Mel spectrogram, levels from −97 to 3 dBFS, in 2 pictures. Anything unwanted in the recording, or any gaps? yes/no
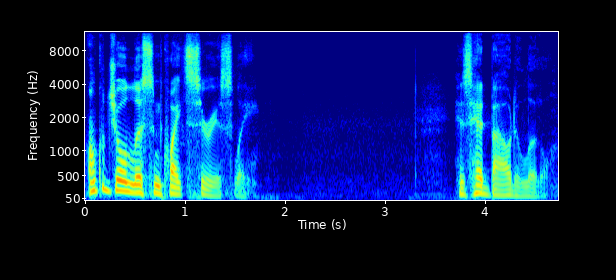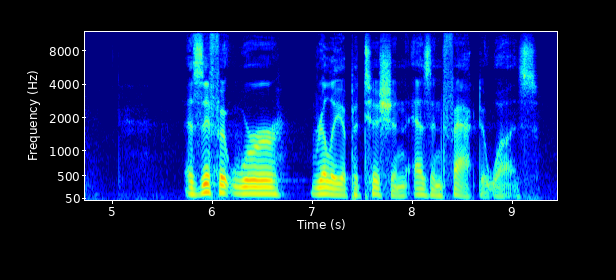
no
